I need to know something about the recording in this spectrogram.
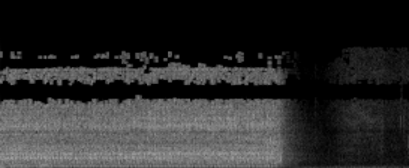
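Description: Stihl cordless hedge trimmer running with its blades reciprocating: a steady electric motor whir with a constant hum. It runs for nearly three seconds and then stops abruptly.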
